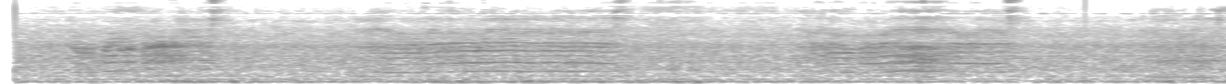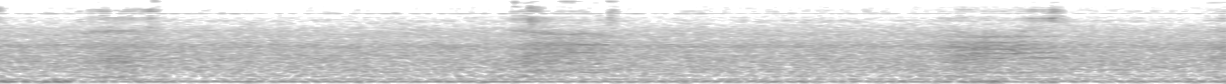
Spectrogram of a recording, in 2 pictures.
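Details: British Shorthair cats, a blue and a lilac, during mating, with drawn-out yowling meows rising and falling, repeated about every two seconds over a steady low hum.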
